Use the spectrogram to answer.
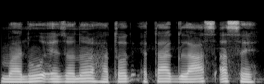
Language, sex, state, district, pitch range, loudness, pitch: Assamese, male, Assam, Kamrup Metropolitan, 125-135 Hz, -15 LUFS, 130 Hz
